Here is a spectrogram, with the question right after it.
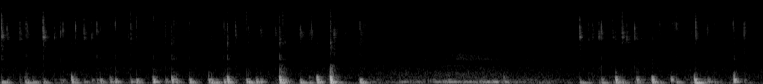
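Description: Fingertips with short nails, held in a clawed position, tap and lightly scratch a flat white sheet of paper lying on a table. Quick, dull taps with bright clicky edges come in an uneven run, pause for a softer scratchy rustle in the middle, then pick up again. Each tap dies away almost at once.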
